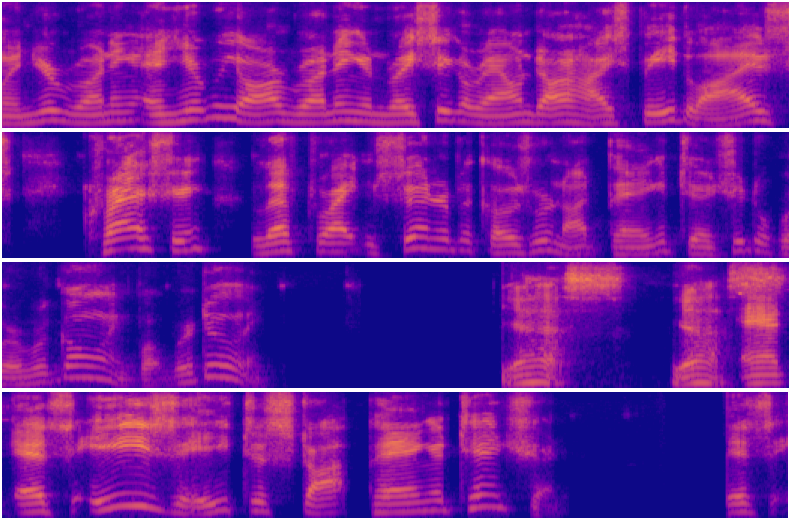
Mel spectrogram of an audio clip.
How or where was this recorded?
video call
